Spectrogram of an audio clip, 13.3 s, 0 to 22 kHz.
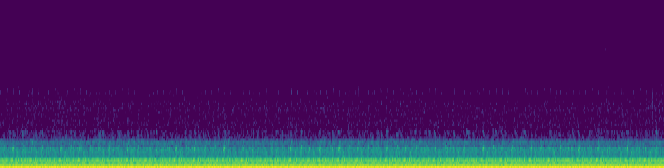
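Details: Ford Super Duty 6.7 diesel, after a 56°F cold start: rpm drops slightly to an even, settled low idle, no misses or knocks; owner unsure if block heater turning off; normal idle.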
